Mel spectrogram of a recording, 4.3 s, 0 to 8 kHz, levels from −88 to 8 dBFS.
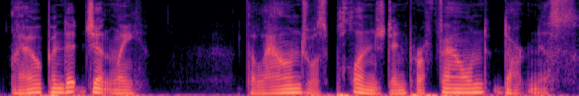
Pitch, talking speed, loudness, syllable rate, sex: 110 Hz, 150 wpm, -20 LUFS, 5.4 syllables/s, male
